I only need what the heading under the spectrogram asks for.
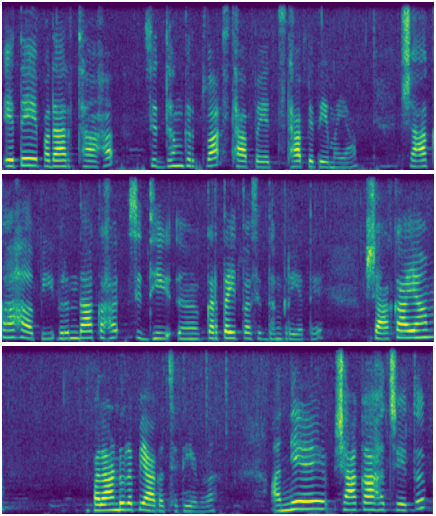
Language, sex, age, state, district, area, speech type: Sanskrit, female, 18-30, Tamil Nadu, Coimbatore, rural, spontaneous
